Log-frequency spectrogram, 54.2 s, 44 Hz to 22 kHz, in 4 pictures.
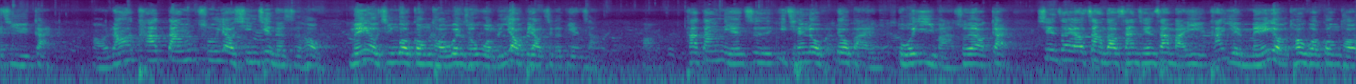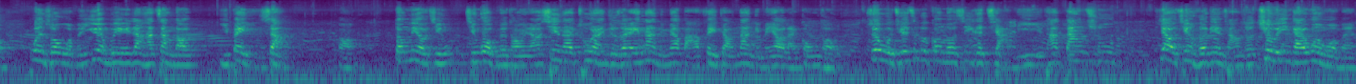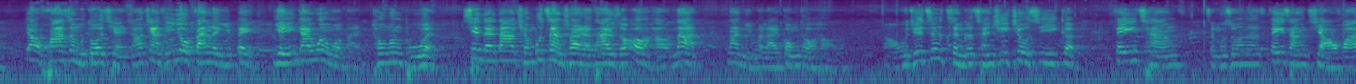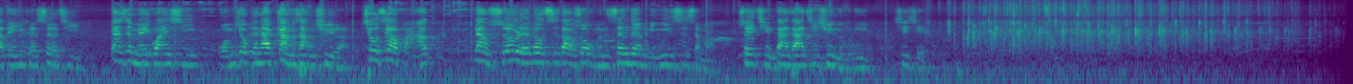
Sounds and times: Speech 0:00.0 - 0:50.1

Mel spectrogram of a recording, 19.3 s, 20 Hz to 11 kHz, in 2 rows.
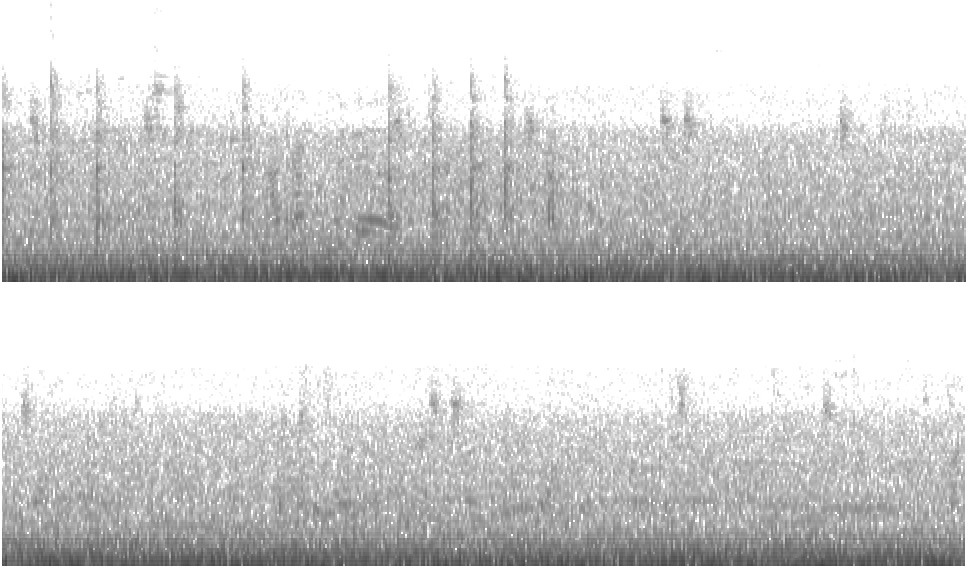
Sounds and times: Birds sound 0:00.0 - 0:11.4
Traffic Sound 0:00.0 - 0:19.2
Birds sound 0:12.9 - 0:14.9
Birds sound 0:16.0 - 0:19.2

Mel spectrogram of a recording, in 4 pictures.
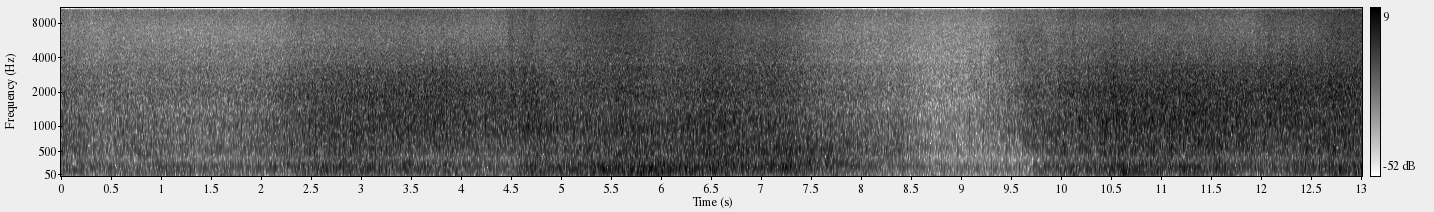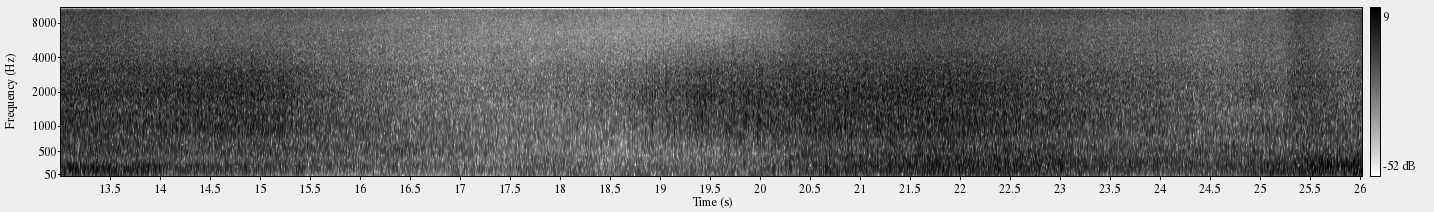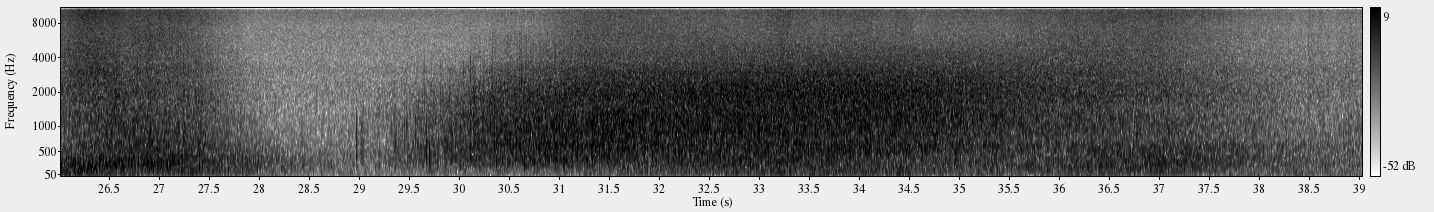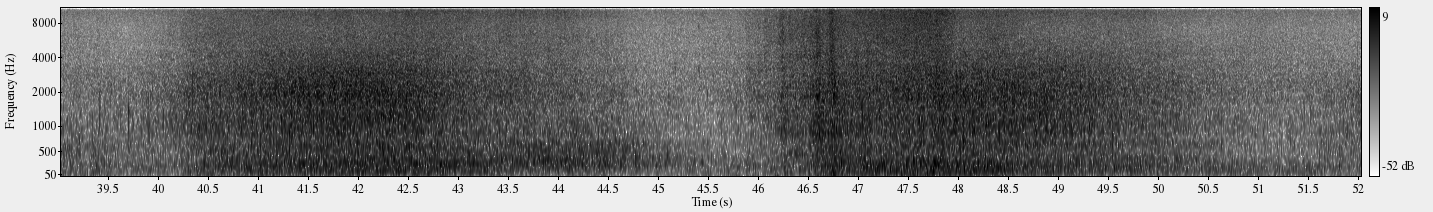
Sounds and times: waves 0:00.0 - 0:52.0

